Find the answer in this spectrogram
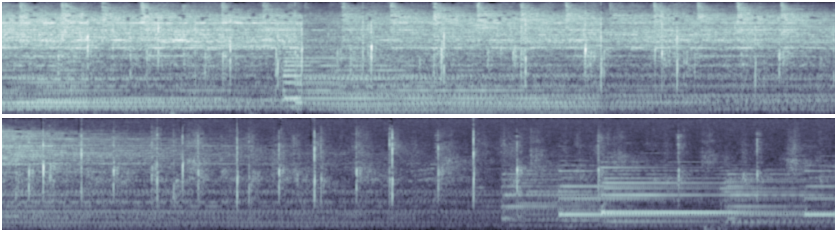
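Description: A church band's sustained chords ring out and fade at the close of a gospel song, with scattered hand claps over the fading music.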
